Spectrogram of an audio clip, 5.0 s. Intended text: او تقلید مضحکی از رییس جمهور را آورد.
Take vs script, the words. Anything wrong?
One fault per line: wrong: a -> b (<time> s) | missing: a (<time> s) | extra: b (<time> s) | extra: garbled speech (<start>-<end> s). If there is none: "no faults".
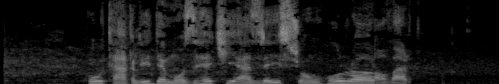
no faults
